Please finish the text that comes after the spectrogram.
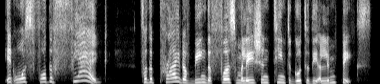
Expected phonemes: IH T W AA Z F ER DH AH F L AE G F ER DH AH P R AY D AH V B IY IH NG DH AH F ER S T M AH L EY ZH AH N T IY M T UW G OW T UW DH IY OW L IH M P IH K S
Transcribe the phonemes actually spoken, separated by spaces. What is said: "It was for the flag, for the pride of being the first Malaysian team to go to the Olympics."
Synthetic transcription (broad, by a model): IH T W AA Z F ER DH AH F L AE G F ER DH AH P R AY D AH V B IY IH NG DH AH F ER S T M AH L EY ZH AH N T IY M T UW G OW T UW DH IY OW L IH M P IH K S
